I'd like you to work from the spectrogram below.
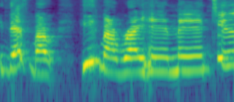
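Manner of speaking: high, laughing delivery. Real, not acted. Proud mother telling viewers about her son, laughing. Delighted by her son's comment.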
